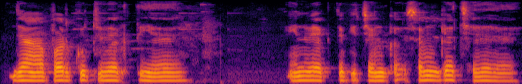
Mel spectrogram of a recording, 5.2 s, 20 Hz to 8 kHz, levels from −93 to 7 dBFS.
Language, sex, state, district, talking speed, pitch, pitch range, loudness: Hindi, female, Uttar Pradesh, Saharanpur, 140 wpm, 150 Hz, 145-155 Hz, -18 LUFS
